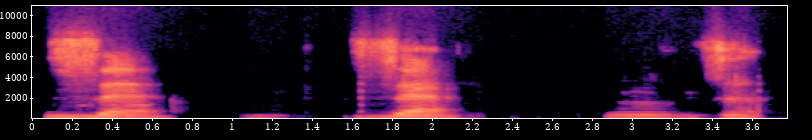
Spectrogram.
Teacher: ketika dia berharakat fathah maka dia berbunyi Za secara makhraj ya huruf Zai keluar dari ujung lidah yang bertemu dengan dua gigi seri atas dan bawah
